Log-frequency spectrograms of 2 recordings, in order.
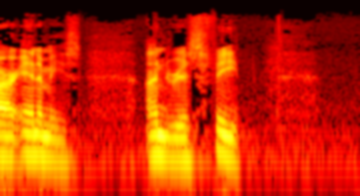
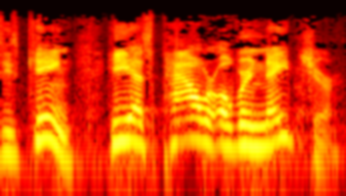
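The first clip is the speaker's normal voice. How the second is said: ordinary delivery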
